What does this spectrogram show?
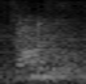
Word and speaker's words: Commodore: Commodore. Look at that. It's spelled differently on my thing.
